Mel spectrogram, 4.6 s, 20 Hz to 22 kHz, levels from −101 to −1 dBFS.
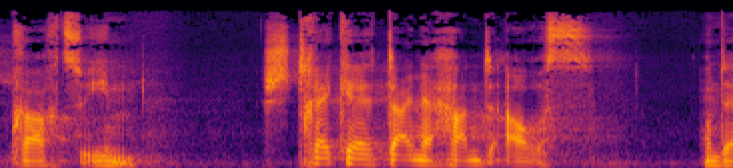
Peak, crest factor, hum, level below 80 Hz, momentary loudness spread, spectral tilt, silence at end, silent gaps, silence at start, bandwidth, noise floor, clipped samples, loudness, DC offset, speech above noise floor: -2 dBFS; 22 dB; none; -62 dBFS; 10 LU; -2 dB/octave; 0 s; none; 0 s; 16.5 kHz; -62 dBFS; under 0.1%; -22 LUFS; under 0.1%; 39 dB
